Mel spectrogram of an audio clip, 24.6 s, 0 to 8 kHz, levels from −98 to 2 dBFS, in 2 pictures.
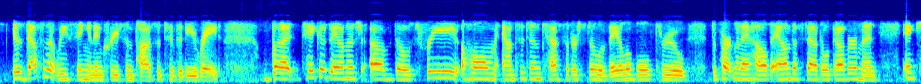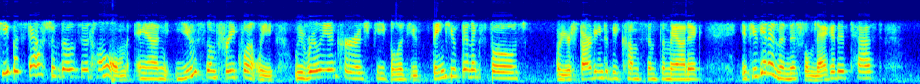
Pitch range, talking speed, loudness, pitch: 170-225 Hz, 155 wpm, -26 LUFS, 190 Hz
